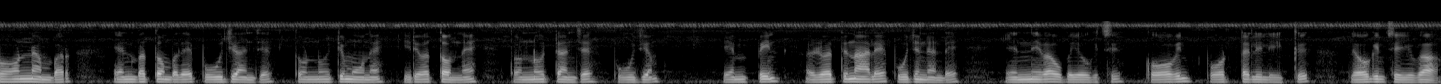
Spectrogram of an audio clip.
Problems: background sounds at intervals, low volume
